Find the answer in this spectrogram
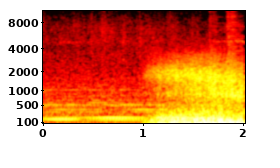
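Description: Soft background music, then about a second in a loud rising whoosh sound effect, a transition swoosh with a low rumble.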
